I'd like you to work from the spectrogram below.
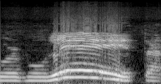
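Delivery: lê in borboleta held longest. Calling a butterfly to find the stressed syllable: syllable lê held longest. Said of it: "o lê foi o que durou mais".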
